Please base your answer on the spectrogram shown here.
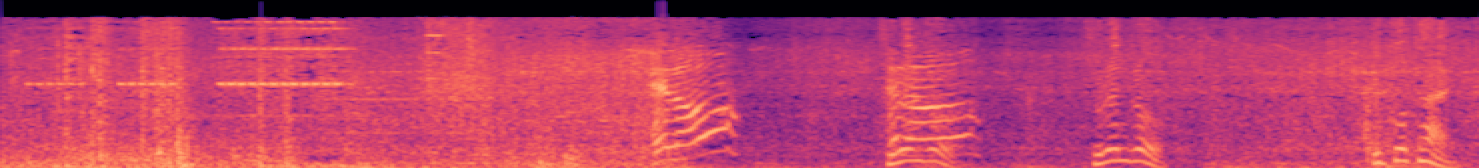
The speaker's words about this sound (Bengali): একটা রেল স্টেশনে ট্রেনের অপেক্ষায় সে লুকিয়েছিল।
